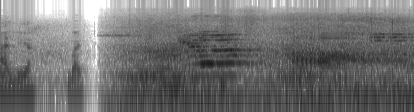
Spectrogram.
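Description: A woman's speech cuts off about a second in, and busy street noise follows: a steady low rumble of road traffic with short bits of voices over it.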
